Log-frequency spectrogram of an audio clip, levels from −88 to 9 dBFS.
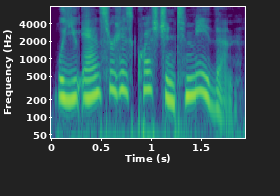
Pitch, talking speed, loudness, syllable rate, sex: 230 Hz, 245 wpm, -16 LUFS, 6.0 syllables/s, female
